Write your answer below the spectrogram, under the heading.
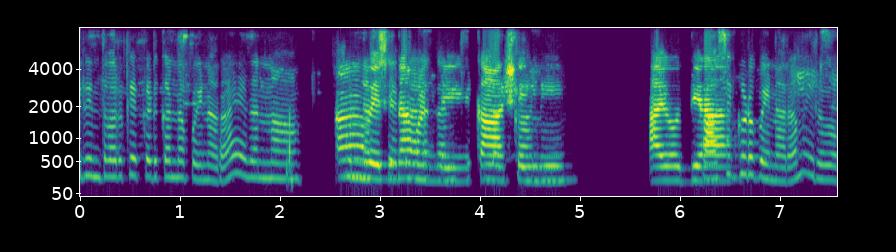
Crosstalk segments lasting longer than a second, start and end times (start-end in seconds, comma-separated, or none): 2.6-4.5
